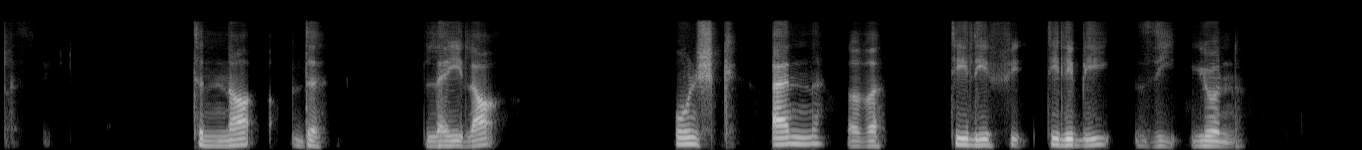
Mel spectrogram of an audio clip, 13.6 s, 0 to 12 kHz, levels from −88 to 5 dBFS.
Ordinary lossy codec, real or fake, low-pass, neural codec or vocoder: AAC, 64 kbps; fake; 7.2 kHz; codec, 16 kHz, 0.7 kbps, FocalCodec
